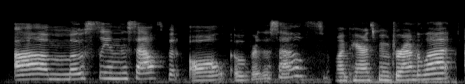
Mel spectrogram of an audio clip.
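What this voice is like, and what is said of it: Thick Southern Alabama accent. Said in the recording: “Alabama originally, which you can tell from my thick accent.”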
